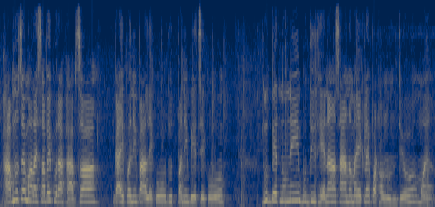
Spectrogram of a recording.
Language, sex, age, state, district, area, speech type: Nepali, female, 60+, West Bengal, Kalimpong, rural, spontaneous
